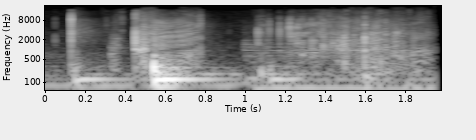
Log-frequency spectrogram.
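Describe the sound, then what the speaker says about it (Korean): Tight plastic film is peeled and torn off the box of AKG N5005 earphones, giving a few sharp crackling snaps followed by softer crinkling, close up. "이 비싼 거라서인지 비닐이 쉽게 떼어지진 않는데?"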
